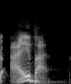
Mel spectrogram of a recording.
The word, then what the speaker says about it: 呆板: 确凿曾经的读音是确凿，呆板曾经的读音是矮板，一拜天地的拜曾经只读拜，只有这么一个音。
